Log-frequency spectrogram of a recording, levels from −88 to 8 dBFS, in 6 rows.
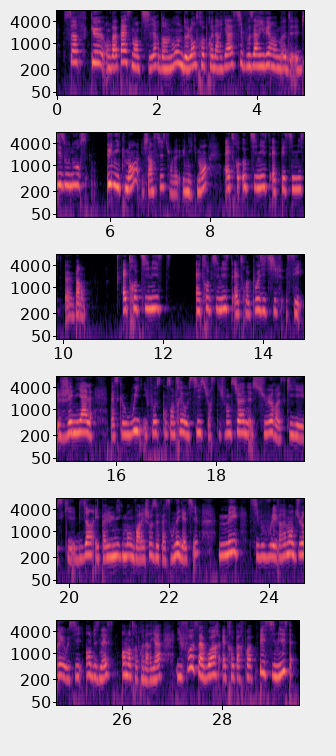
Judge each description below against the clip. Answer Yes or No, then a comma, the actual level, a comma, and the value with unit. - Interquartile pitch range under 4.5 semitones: Yes, average, 3.2 semitones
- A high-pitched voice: Yes, high, 240 Hz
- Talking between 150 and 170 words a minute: Yes, average, 165 wpm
